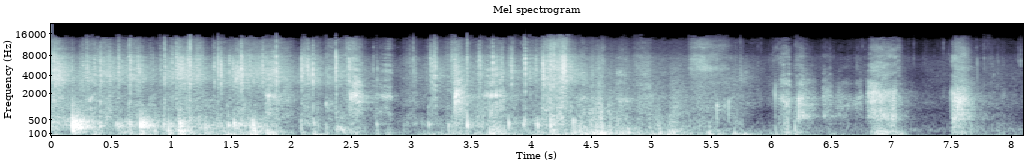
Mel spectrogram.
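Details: Indoors, a French Bulldog plays and keeps its toy from being taken, huffing and panting steadily with a faint whine early on and a few sharp snorts near the end.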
